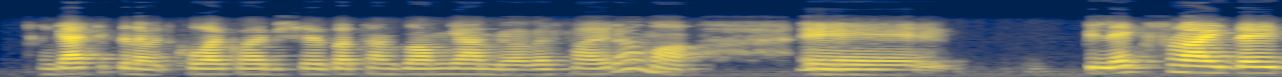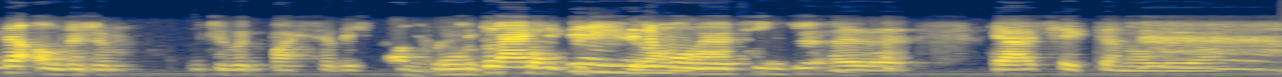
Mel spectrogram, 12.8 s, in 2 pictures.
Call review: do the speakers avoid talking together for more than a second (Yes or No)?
No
